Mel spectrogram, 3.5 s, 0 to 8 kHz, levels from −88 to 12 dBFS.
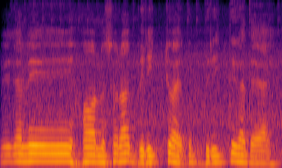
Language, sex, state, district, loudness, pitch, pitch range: Chakma, male, Tripura, Dhalai, -14 LUFS, 130 Hz, 120-140 Hz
